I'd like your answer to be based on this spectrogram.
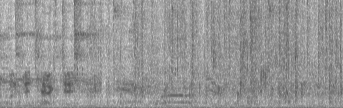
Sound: cheering

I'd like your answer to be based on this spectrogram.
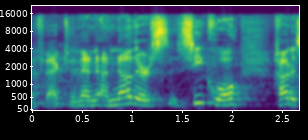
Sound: audience laughing

